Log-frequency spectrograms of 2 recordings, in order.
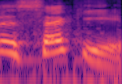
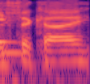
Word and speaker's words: isekai: And it's also an iseki, isn't it? Technically isekai. Yes. Yeah. Is isekai. I never say that right.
